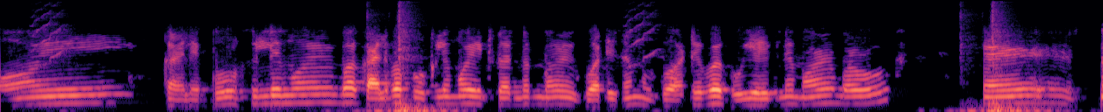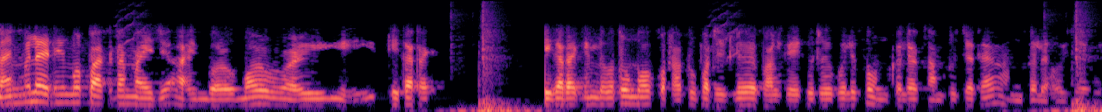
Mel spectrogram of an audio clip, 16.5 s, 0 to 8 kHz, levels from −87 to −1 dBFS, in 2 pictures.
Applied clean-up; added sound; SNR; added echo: classical method spectral subtraction.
